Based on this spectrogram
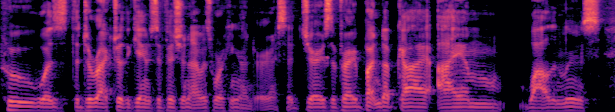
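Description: A man's plain, everyday voice, fairly low in pitch and fairly quick in pace, over a quiet background. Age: 30s. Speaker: podcast co-host, game designer. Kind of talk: casual chat.

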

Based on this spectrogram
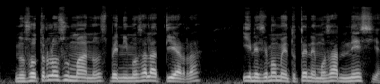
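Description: A man speaks in a high pitch. His pace is fairly quick. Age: 20s. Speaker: spiritual podcast host. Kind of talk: spiritual talk. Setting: outdoors in a park.

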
